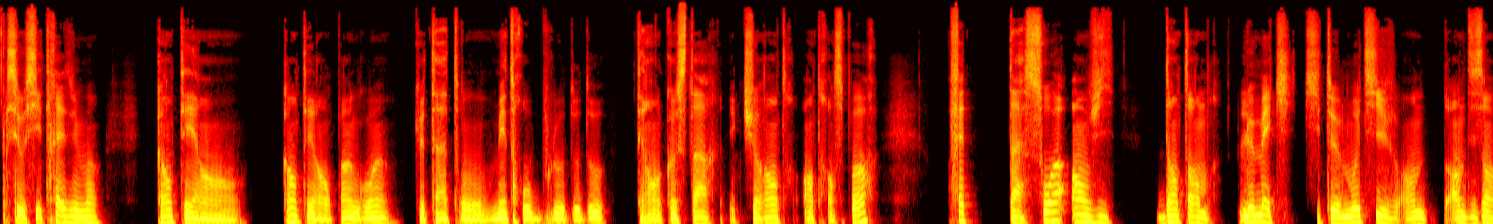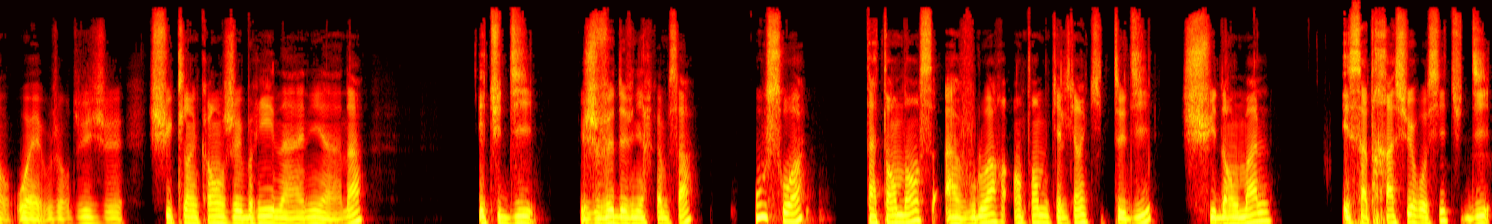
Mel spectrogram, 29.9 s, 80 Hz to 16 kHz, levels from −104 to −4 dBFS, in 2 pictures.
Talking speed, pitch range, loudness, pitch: 175 wpm, 95-110 Hz, -27 LUFS, 100 Hz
